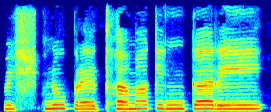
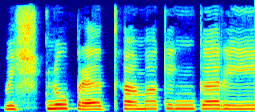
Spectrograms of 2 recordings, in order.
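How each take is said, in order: The two takes are said the same way.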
